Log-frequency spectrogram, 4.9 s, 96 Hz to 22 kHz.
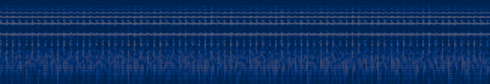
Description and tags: Typing synthesis(Sytrus,11osc,Eq,DvlLoc)
Recreating the effect of screen printing from the movie "Robocop"(1987). Note: the pre-listening mode can introduce significant distortion and loss of high frequencies into the original phonogram, depending on the density of its frequency spectrum.
Sound effects for dubbing screen printing. Use anywhere in videos, films, games. Created in various ways.
The key point in any effect from this series was the arpeggiator. Enjoy it. If it does not bother you,
share links to your work where this sound was used.
appear, beeps, bleep, caption, computer, cursor, data, digital, effect, emerging, film, fx, interface, keystroke, movie, osd, print, print-fx, print-screen, screen, screen-print, scroll, sfx, subtitle, text, title, topic, typing, typing-fx, UI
